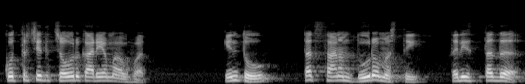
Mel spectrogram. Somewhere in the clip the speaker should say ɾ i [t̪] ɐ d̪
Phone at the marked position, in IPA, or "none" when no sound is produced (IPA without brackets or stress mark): t̪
